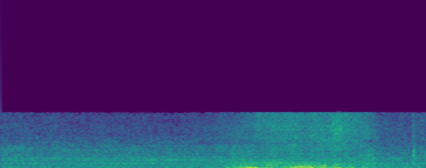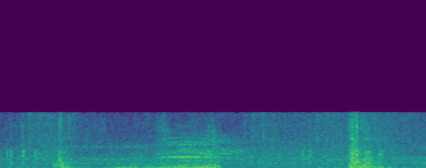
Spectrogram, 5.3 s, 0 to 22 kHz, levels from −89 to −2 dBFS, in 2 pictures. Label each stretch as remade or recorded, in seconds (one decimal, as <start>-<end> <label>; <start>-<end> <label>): 0.0-1.2 recorded; 1.2-2.0 remade; 2.0-5.3 recorded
